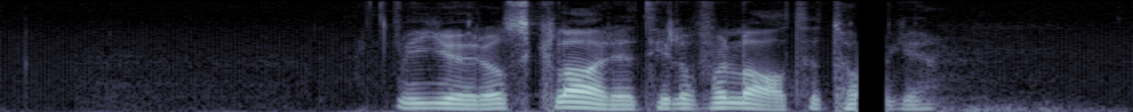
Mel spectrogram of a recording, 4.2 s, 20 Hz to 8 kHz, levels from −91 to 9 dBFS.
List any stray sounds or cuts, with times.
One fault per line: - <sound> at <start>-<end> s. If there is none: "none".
- dropout at 3.2-3.3 s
